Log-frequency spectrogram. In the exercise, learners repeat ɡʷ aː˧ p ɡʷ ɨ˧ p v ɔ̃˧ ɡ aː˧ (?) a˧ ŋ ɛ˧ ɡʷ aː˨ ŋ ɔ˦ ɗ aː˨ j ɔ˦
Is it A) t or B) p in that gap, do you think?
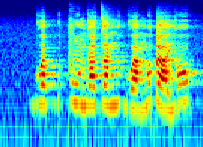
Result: A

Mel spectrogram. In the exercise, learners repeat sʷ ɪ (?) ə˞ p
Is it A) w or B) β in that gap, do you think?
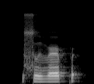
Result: B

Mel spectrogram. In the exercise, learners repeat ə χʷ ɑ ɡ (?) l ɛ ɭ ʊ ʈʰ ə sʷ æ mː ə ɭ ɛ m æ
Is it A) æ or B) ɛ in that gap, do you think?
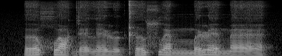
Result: B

